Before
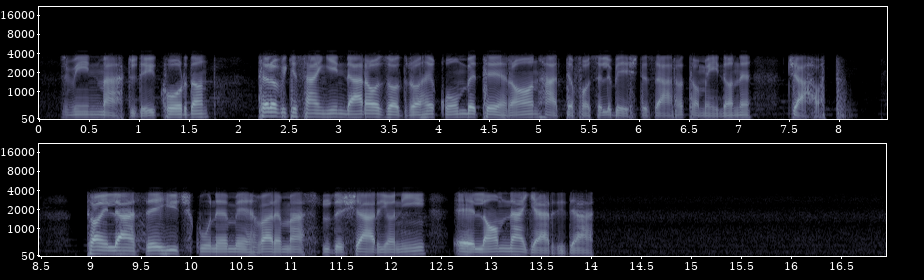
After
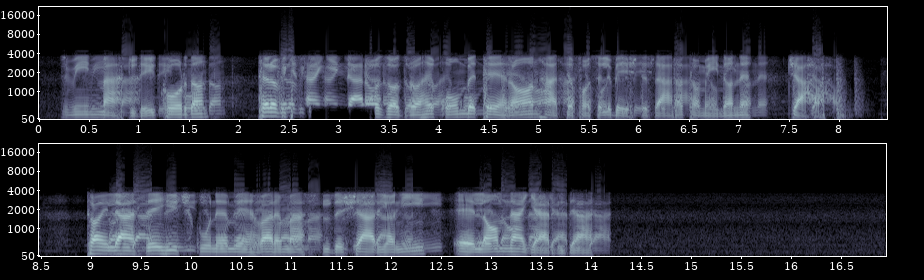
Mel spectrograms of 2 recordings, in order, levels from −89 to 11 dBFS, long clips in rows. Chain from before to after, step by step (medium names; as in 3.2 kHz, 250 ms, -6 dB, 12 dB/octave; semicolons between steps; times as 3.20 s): 2.53–3.36 s: rippled Chebyshev high-pass 530 Hz, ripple 9 dB; dynamic bell 700 Hz, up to +5 dB, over -44 dBFS, Q 2.3; speakerphone echo 180 ms, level -8 dB; 7.79–9.25 s: low-pass that closes with the level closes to 1.7 kHz, closed at -21.5 dBFS; trim +8 dB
